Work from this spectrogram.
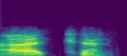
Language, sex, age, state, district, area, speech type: Maithili, female, 30-45, Bihar, Purnia, rural, conversation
